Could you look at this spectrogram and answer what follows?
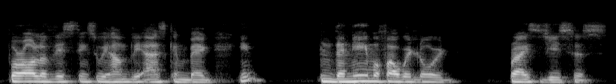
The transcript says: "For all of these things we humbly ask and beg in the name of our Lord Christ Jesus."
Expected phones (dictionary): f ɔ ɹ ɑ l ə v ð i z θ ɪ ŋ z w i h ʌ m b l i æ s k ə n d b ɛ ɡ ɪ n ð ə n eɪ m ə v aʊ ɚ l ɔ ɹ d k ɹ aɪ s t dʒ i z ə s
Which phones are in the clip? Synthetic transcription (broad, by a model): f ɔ ɹ ɑ l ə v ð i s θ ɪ ŋ s w i h ʌ m b l i æ s k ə n b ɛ ɡ ɪ n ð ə n eɪ m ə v aʊ ɚ l ɔ ɹ d k ɹ aɪ s t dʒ i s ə s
